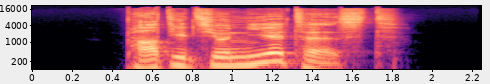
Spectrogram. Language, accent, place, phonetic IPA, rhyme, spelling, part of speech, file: German, Germany, Berlin, [paʁtit͡si̯oˈniːɐ̯təst], -iːɐ̯təst, partitioniertest, verb, De-partitioniertest.ogg
- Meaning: inflection of partitionieren: 1. second-person singular preterite 2. second-person singular subjunctive II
